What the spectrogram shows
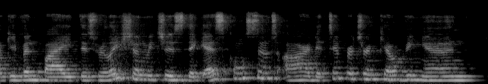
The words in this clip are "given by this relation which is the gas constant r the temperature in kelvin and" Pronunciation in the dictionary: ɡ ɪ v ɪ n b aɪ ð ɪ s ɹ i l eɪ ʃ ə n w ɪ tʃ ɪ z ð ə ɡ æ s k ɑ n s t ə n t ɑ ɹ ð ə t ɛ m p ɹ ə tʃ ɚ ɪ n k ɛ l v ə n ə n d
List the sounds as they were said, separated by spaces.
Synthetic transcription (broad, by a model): ɡ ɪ v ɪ n b aɪ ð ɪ s ɹ i l eɪ ʃ ə n w ɪ tʃ ɪ z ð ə ɡ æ s k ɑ n s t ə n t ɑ ɹ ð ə t ɛ m p ɹ ə tʃ ɚ ɪ n k ɛ l v ə n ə n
